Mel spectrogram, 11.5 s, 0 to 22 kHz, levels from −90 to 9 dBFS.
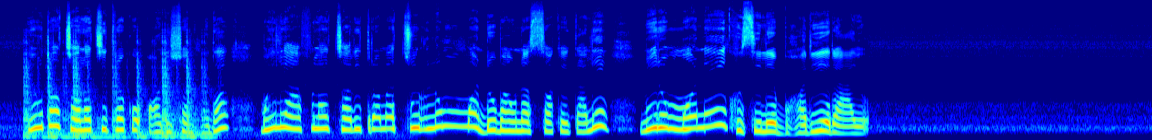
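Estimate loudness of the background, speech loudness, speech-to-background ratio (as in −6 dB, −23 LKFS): −46.5 LKFS, −30.0 LKFS, 16.5 dB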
